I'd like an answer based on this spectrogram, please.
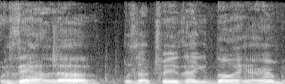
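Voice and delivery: put-on streetwise tradesman voice, charming and flirty. Retelling calling someone back, the speaker puts on his trade voice. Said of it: "I put on my trade voice".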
